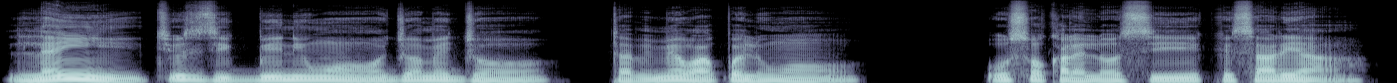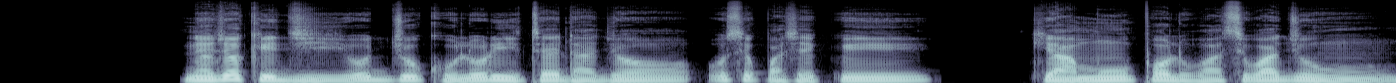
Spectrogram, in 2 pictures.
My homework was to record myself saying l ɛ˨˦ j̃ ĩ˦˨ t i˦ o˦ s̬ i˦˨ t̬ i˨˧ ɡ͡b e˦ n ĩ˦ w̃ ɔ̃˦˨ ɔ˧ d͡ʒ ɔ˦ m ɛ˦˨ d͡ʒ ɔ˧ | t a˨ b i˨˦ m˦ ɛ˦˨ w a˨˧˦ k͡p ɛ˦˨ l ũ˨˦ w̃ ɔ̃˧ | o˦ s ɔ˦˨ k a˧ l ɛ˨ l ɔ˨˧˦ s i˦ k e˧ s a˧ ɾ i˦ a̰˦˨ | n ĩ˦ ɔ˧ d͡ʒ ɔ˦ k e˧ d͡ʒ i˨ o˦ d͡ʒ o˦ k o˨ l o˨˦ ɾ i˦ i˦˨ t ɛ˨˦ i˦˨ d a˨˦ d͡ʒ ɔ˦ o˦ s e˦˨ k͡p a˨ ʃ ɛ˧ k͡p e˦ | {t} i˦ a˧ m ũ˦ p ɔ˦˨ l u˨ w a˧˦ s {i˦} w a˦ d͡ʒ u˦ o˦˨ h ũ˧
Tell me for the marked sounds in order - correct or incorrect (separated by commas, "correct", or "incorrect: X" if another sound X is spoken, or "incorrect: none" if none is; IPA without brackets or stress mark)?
incorrect: k, correct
